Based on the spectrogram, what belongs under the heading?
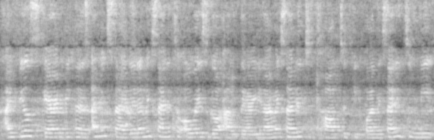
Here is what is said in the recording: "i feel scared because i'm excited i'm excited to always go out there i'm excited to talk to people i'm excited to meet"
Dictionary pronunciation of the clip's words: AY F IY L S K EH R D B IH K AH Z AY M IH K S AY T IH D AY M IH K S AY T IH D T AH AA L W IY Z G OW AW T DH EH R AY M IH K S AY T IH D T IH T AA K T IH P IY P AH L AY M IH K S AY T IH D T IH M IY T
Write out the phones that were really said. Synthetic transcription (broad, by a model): AY F IY L S K EH R D B IH K AH Z AY M IH K S AY T IH D AY M IH K S AY T IH D T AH AA L W IY Z G OW AW T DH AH R AY M IH K S AY T IH D T IH T AA K T IH P IY P L AY M IH K S AY T IH D T IH M IY T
